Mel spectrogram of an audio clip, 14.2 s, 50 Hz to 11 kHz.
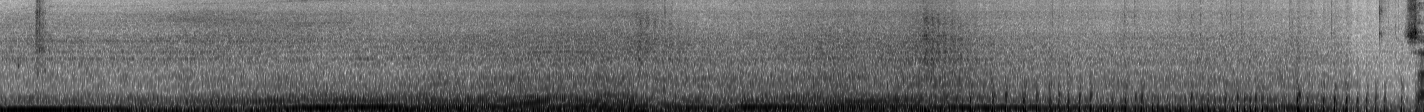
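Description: Ford Focus ST 225 with a Dream Science ModX remap, its engine revving and rising and falling through the gears on a drive, a loud, continuous throaty rumble throughout with no talk.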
